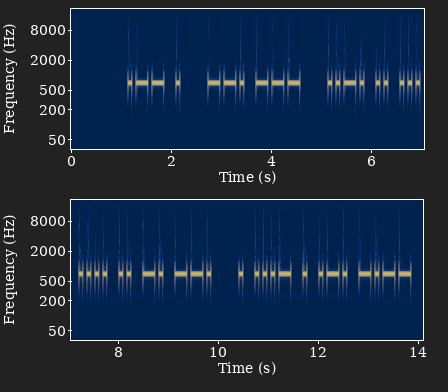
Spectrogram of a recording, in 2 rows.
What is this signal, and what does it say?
Morse code, heard as a keyed tone, about 15 wpm, 700 Hz. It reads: WE GO FISHING EVERY
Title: Sentences from Top 1000 Words - Review Part 5 - 15wpm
